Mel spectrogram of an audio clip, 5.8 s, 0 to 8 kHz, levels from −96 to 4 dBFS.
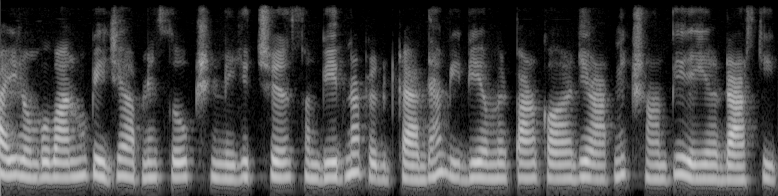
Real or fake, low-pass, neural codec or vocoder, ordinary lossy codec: fake; 7.2 kHz; autoencoder, 22.05 kHz, a latent of 192 numbers a frame, VITS, trained on one speaker; none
